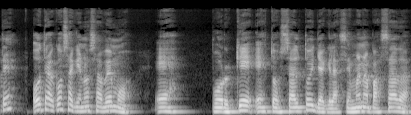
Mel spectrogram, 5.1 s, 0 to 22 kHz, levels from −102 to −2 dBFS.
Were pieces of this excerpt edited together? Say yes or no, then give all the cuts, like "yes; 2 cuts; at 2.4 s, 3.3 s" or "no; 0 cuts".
no; 0 cuts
